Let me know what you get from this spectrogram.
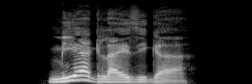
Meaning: inflection of mehrgleisig: 1. strong/mixed nominative masculine singular 2. strong genitive/dative feminine singular 3. strong genitive plural
- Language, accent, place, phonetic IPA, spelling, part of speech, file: German, Germany, Berlin, [ˈmeːɐ̯ˌɡlaɪ̯zɪɡɐ], mehrgleisiger, adjective, De-mehrgleisiger.ogg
